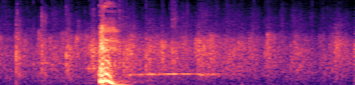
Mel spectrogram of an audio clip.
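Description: An audience breaks into applause, a dense, steady patter of many hands clapping, with one sharp louder burst early on and a brief thin whistle-like tone over the clapping.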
